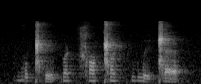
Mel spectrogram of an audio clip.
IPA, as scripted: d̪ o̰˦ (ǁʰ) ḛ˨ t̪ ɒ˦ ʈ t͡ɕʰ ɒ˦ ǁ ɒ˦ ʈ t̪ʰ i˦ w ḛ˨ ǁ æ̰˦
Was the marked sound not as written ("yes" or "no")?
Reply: no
